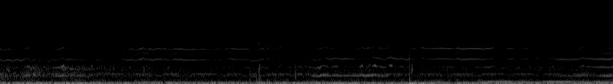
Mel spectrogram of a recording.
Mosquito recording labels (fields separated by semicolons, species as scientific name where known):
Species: Culex quinquefasciatus; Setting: cup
